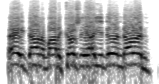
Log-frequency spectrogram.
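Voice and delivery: high, loud hearty greeting; cheerful call-out. Real, not acted. Greeting a viewer in the chat, a loud cheerful call-out. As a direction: sing out hello across the room.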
